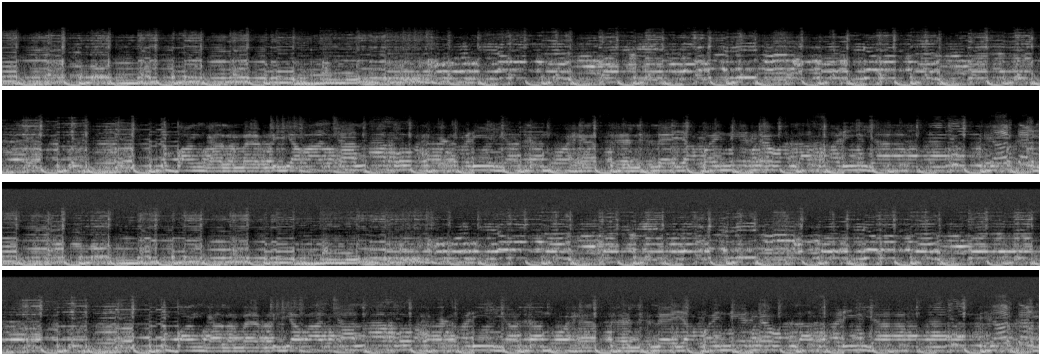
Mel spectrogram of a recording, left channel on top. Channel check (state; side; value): noise; right; hiss, 19 dB below the sound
